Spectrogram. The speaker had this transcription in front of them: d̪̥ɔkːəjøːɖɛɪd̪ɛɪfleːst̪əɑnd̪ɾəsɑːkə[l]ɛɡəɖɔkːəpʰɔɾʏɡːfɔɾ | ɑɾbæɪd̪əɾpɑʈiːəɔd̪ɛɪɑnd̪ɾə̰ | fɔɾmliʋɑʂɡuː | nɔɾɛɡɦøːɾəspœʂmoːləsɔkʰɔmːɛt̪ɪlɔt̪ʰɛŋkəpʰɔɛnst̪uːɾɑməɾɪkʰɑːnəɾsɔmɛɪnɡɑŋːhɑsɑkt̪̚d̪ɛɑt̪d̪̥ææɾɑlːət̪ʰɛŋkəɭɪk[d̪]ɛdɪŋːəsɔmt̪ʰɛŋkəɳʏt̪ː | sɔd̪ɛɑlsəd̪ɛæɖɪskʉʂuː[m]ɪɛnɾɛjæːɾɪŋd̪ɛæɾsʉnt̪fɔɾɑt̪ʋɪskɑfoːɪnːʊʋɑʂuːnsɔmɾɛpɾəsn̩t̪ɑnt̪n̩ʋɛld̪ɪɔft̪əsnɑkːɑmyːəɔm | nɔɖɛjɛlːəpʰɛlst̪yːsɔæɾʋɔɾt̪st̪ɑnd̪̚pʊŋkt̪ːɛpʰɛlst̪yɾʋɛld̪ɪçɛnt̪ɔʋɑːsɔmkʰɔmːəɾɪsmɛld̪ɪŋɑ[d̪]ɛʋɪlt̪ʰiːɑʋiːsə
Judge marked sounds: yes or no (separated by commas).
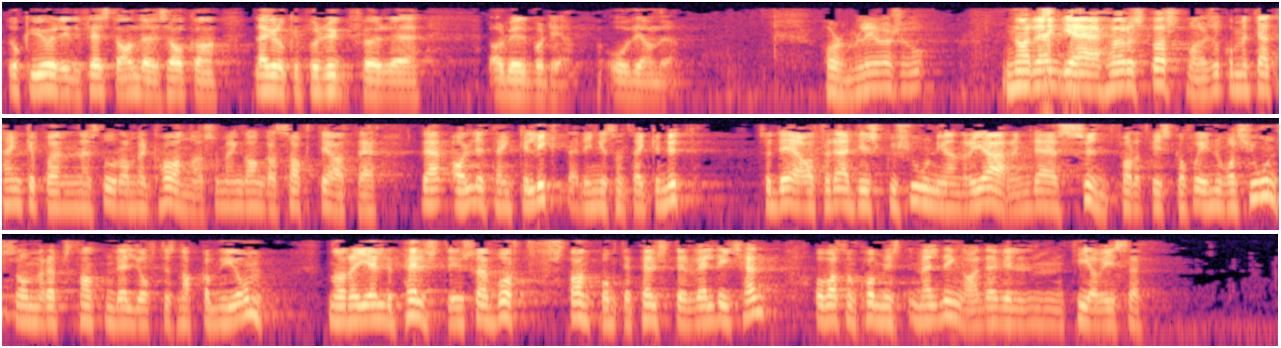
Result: yes, no, no, yes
